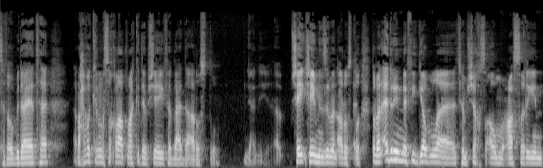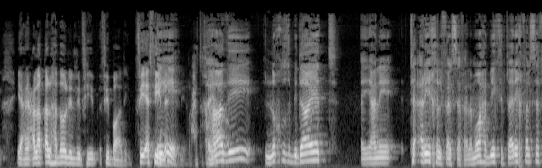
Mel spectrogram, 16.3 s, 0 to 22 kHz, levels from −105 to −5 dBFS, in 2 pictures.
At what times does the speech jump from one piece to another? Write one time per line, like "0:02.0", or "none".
none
